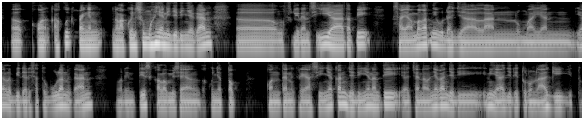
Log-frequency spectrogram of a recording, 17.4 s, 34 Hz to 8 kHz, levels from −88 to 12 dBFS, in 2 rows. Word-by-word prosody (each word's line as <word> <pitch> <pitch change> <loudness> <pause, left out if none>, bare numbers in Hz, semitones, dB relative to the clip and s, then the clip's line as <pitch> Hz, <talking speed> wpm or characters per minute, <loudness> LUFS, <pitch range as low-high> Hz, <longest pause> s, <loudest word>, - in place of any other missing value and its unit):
eee 95 -2 +1 0.2
koa 100 0 +1
aku 115 +9 0
kepengen 105 +1 +3 0.2
ngelakuin 105 +2 +4
semuanya 125 +2 +10
nih 115 -2 +4
jadinya 105 -1 0
kan, 115 +4 +6 0.5
eee 95 0 0
freelance 90 -1 -4
iya, 115 -4 +5
tapi 130 +7 0 0.3
sayang 90 +1 +1
banget 125 +2 +4
nih 120 - +3
udah 95 -3 0
jalan 85 0 -1
lumayan, 85 -1 -4
ya 115 0 -3
lebih 95 -3 -3
dari 90 -1 -4
1 85 +2 -10
bulan 105 +1 0
kan 105 +8 -1 0.4
ngerintis. 85 +7 -4
Kalau 90 0 -2
misalnya 90 -1 -3
aku - - -18
nyetop 90 - -6 0.4
konten 85 0 -3
kreasinya 90 +5 -4
kan, 135 -3 +3
jadinya 95 +4 -1
nanti 125 +5 0
ya 80 -1 -5
channel 85 0 -4
nya 110 - 0
kan 120 -1 +2
jadi 85 -2 -3 0.3
ini 115 -4 -1
ya, 90 - 0
jadi 90 0 -5
turun 85 -2 -5
lagi, 95 -1 -3
gitu. - - -28
95 Hz, 160 wpm, -21 LUFS, 85-110 Hz, 0.5 s, semuanya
